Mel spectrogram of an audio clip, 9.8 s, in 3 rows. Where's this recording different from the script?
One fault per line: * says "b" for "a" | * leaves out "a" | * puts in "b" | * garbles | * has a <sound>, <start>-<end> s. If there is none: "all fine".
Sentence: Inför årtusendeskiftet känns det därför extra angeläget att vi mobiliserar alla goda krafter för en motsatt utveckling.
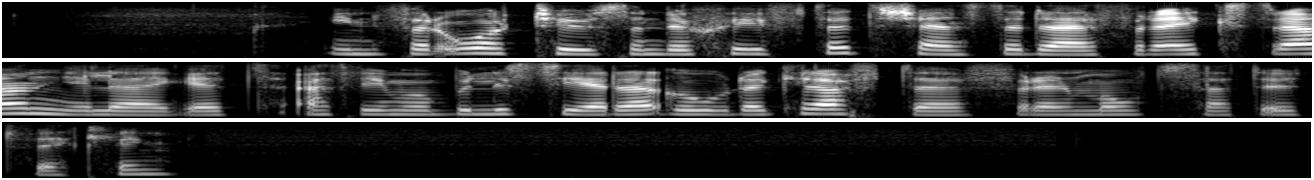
* leaves out "alla"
